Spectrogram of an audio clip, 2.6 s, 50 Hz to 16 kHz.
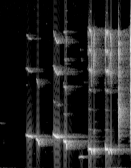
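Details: Brief phrase from a thrush nightingale singing in a Moscow park on 11 May 2016: two clear falling whistles, then lower slurred notes and a final click.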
